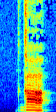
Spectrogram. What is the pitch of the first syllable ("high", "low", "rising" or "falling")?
low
